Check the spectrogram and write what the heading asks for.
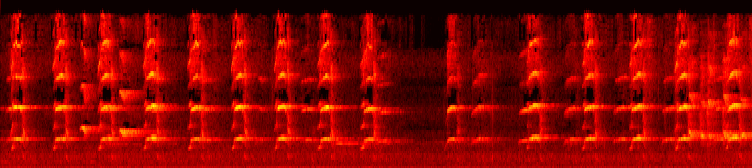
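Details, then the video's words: An Indian squirrel chirps loudly and persistently, clipped high-pitched notes coming in an uneven run of a little over two per second, with a brief pause midway, above a constant low background rumble. "Squirrel Sound | Squirrel Voice | Loud Squirrel Chirping Sound"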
